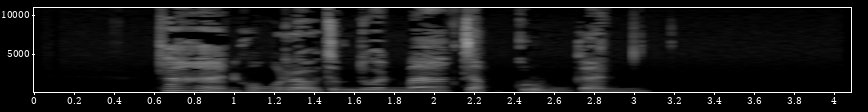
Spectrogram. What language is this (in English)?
Thai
